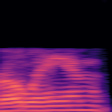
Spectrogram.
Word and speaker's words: Rowan: for North Carolina and Randy crest CIO of Rowan County North Carolina speakers can you get away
